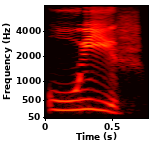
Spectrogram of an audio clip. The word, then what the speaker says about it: huir: Tenemos entonces la palabra huir. Ahí están dos vocales. U i. Ya sabemos esas son qué completamente débiles. Ui. Uir. La sílaba tónica recae en la i.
